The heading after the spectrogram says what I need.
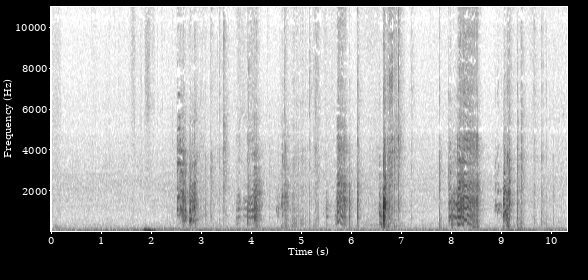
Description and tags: Squeaky Chair
A chair creaking with weight applied to it
wooden, chair, sitting, squeaky, creak, wood, squeak, creaky, sit, seat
